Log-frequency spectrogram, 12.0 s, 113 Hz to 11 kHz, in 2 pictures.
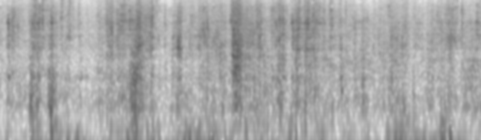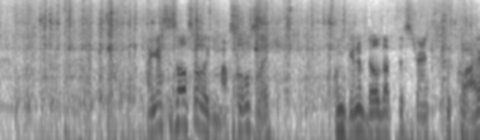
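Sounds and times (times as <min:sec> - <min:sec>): mountain bike rattling over rocks: 0:00.0 - 0:12.0.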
